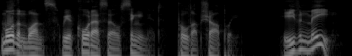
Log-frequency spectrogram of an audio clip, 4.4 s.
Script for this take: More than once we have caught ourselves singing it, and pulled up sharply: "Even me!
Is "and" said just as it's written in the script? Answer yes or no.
no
